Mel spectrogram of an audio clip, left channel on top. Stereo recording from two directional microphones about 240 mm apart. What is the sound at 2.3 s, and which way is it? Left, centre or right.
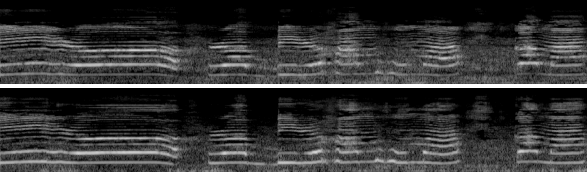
Child singing, right.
